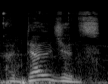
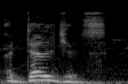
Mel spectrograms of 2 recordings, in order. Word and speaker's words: adelgids: Again, while I'm here, I just noticed that there are adelgids on this pine.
